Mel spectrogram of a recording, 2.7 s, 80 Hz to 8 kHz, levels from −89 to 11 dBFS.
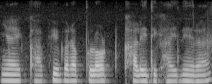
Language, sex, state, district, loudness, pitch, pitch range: Hindi, female, Bihar, Vaishali, -19 LUFS, 160 Hz, 160-165 Hz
